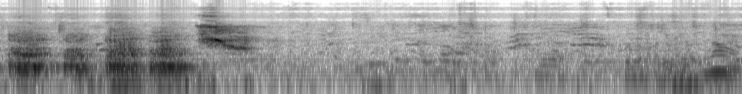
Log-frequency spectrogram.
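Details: Zebra, described as very excited and watched from above, gives a loud run of harsh, barking honks about every half second, ending in a higher squealing note, then quieter human voices chatter in the background.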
